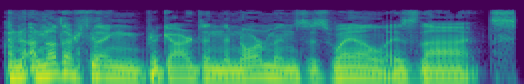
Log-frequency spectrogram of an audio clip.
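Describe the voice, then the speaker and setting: A man's voice: medium pitch, moderate pace, darkish tone, no echo. A man talking in a casual podcast conversation, explaining things in an earnest way. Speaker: podcast guest and researcher.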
